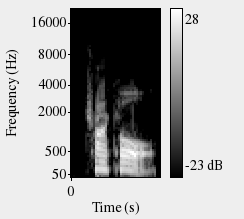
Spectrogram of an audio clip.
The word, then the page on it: charcoal: American English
